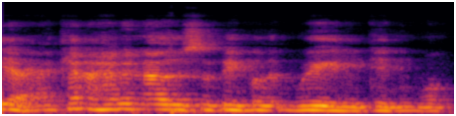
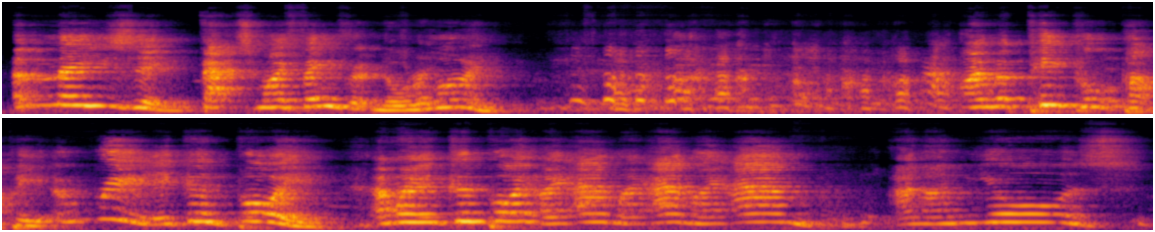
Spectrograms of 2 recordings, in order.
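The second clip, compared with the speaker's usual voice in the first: very high, loud giddy puppy voice; overjoyed dog; 10 semitones higher, 6 dB louder than usual. Acted. Dog gushing at the woman, very high and thrilled. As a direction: bounce with delight, begging to be called good. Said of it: "it's got two voices".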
